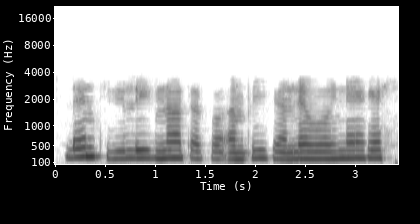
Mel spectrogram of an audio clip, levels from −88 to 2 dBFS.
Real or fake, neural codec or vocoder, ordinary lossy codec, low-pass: fake; codec, 16 kHz in and 24 kHz out, 2.2 kbps, FireRedTTS-2 codec; none; 3.6 kHz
